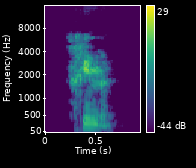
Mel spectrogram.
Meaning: show (showing off, for the sake of acting)
- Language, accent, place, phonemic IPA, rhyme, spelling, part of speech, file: French, France, Lyon, /fʁim/, -im, frime, noun, LL-Q150 (fra)-frime.wav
